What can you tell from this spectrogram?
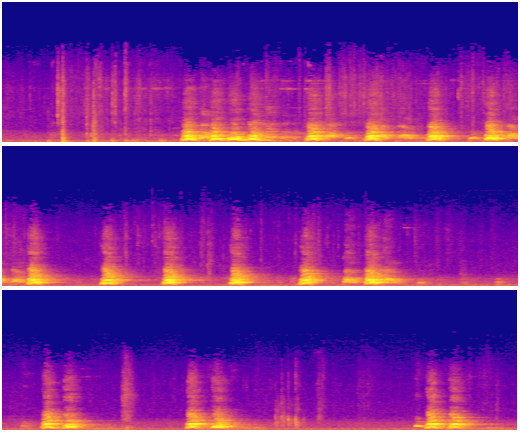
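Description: Dogs barking repeatedly: a quick flurry of barks about two seconds in, then single barks at roughly one a second, and after a short pause, a few more widely spaced barks near the end.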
